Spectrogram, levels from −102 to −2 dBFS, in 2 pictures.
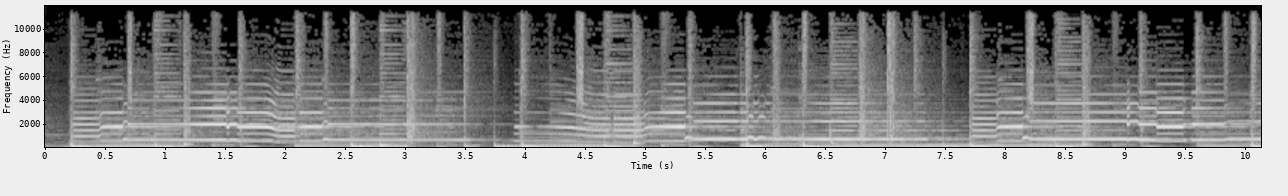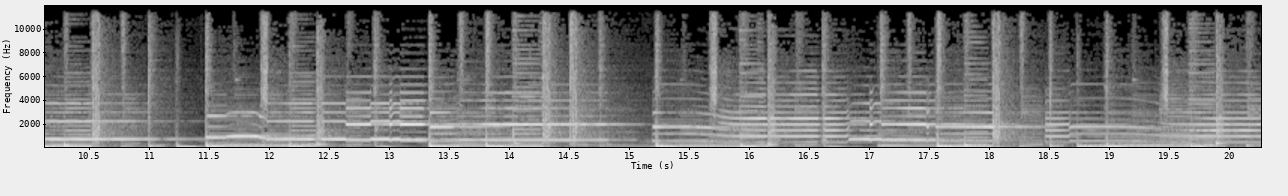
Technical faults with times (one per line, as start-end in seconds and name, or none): none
